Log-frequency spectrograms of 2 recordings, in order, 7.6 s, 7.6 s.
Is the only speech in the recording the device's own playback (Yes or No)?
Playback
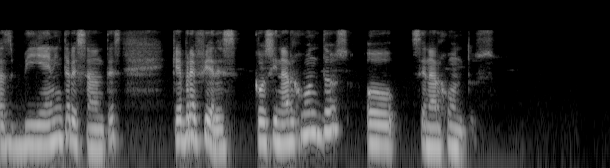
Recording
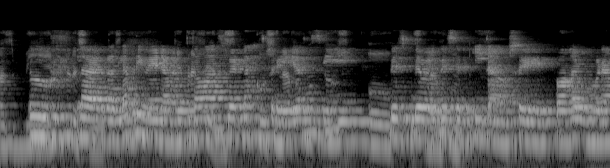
No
